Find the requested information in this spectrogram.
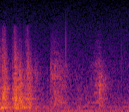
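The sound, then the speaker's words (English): A wooden door opens with a short run of clunks and rattles, then a couple of softer knocks as it swings and settles, as the Lone Ranger enters the sheriff's office in Kirkwood from the rear without knocking. No one is talking. “Then, leaving Tonto on guard outside, the Lone Ranger entered without knocking.”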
